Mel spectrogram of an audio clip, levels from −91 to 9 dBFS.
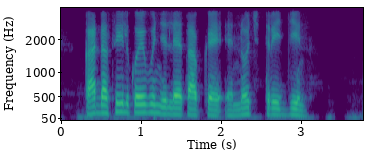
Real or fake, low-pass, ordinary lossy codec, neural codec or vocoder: real; 3.6 kHz; AAC, 32 kbps; none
